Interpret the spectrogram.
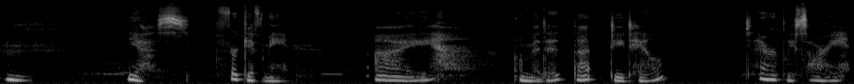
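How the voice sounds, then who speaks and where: A woman playing a gentle, refined vampire doctor in a soft-spoken roleplay, breathy and whispery, with a polite, slightly hesitant manner. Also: lowish voice, very slow, pauses often, exaggerated voice. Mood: apologetic, reassuring.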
